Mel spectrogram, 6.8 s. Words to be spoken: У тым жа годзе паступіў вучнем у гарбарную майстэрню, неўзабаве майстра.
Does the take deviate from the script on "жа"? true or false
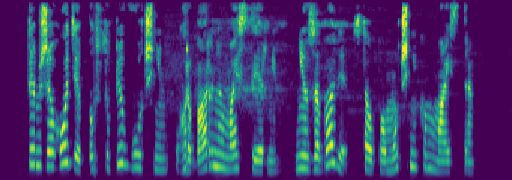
false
